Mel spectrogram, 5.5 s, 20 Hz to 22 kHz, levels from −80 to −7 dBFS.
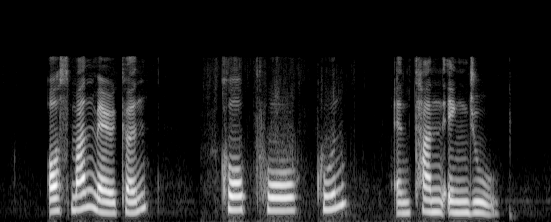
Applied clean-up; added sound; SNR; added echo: neural separator model SepFormer DNS4.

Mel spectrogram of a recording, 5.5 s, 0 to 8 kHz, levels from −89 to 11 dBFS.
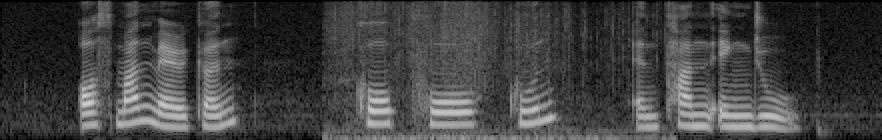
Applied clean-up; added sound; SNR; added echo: none; Fire; 19 dB; none.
